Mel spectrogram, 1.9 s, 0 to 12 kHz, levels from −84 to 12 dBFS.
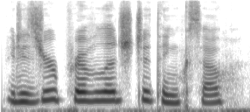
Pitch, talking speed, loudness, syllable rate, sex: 230 Hz, 225 wpm, -17 LUFS, 6.1 syllables/s, female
